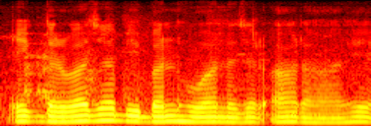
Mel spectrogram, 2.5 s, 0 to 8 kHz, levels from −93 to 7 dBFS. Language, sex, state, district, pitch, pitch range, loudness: Hindi, male, Arunachal Pradesh, Lower Dibang Valley, 115 Hz, 110-125 Hz, -15 LUFS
